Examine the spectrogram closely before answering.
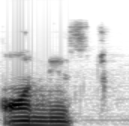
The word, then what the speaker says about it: honest: तो ज़रा ध्यान दिएगा, आर, HOUR, HONEST, ऑनेस्ट, HER, ये जो 3 वर्ड होते हैं इसमें शुरुआत का जो H होता है वो साइलेंट होता है।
